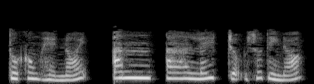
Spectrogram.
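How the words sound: The words anh ta are stressed. Someone else did it, not him. "được nhấn mạnh ở từ anh ta trong câu"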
